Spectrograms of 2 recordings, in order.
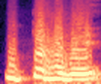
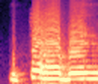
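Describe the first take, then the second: Both takes have the same delivery.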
